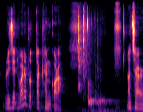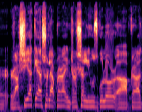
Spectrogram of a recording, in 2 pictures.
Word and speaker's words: Russia: আচ্ছা, রাশিয়াকে আসলে আপনারা ইন্টারন্যাশনাল নিউজগুলোর আপনারা যারা পড়ে পাঠক সেগুলো পড়লে আপনারা দেখবেন রাশিয়াকে আসলে রাশিয়া বলে না, বলে রাশিয়ান ফেডারেশন। হ্যাঁ, রাশিয়ান ফেডারেশন বলে, উচ্চারণটা হচ্ছে রাশা, ইংলিশ উচ্চারণ।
